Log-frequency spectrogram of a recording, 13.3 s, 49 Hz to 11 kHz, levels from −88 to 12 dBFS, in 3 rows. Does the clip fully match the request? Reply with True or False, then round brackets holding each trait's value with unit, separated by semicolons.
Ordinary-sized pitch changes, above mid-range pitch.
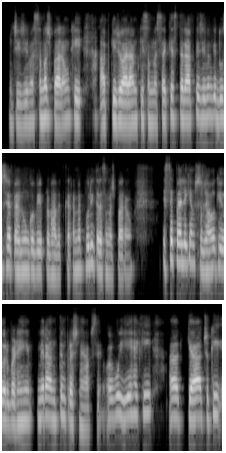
False (3.1 semitones; 155 Hz)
